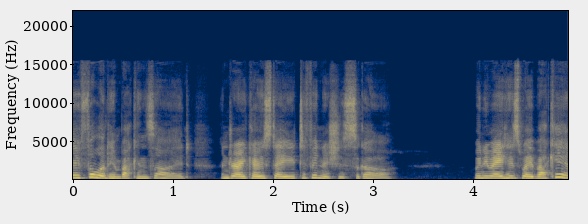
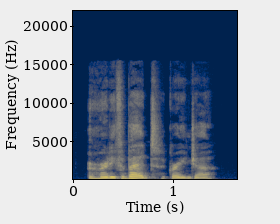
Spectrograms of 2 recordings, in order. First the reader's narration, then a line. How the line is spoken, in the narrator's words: he murmured in her ear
